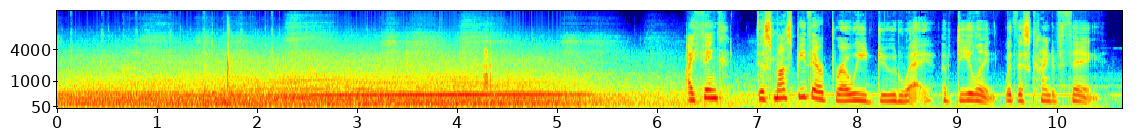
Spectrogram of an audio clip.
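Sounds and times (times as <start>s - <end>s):
car engine accelerating passing another car: 0.0s - 7.4s
road noise: 0.0s - 10.4s
speech: 6.3s - 10.5s.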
